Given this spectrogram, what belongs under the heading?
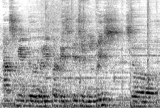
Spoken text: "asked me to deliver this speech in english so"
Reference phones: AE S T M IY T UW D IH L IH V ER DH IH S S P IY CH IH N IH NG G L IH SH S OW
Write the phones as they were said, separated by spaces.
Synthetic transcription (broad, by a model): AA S M IY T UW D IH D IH F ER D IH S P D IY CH IH N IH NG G L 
